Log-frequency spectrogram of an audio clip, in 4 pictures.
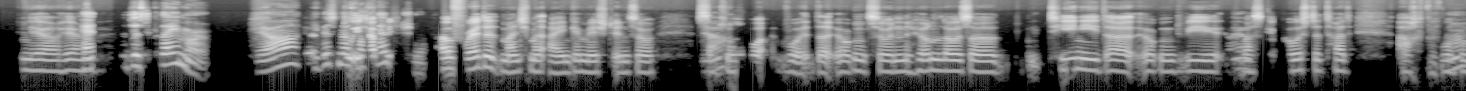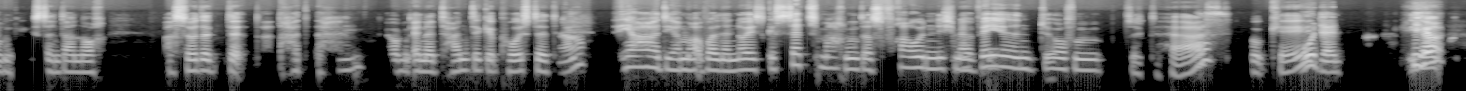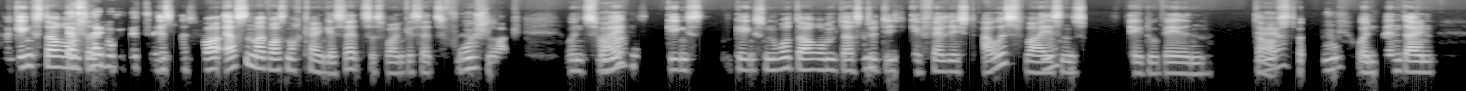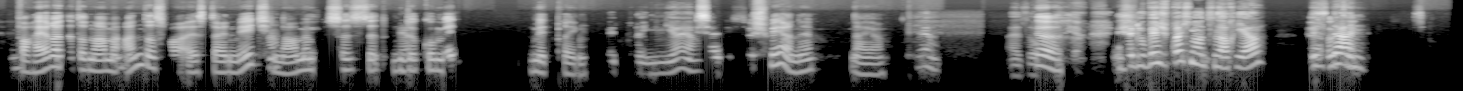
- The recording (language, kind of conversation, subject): German, unstructured, Wie beeinflussen soziale Medien unsere Meinung zu aktuellen Themen?
- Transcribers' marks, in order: static; in English: "Disclaimer"; distorted speech; other background noise; sigh; put-on voice: "Ja, die haben a wollen … mehr wählen dürfen"; laughing while speaking: "Hier?"; unintelligible speech; chuckle; unintelligible speech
